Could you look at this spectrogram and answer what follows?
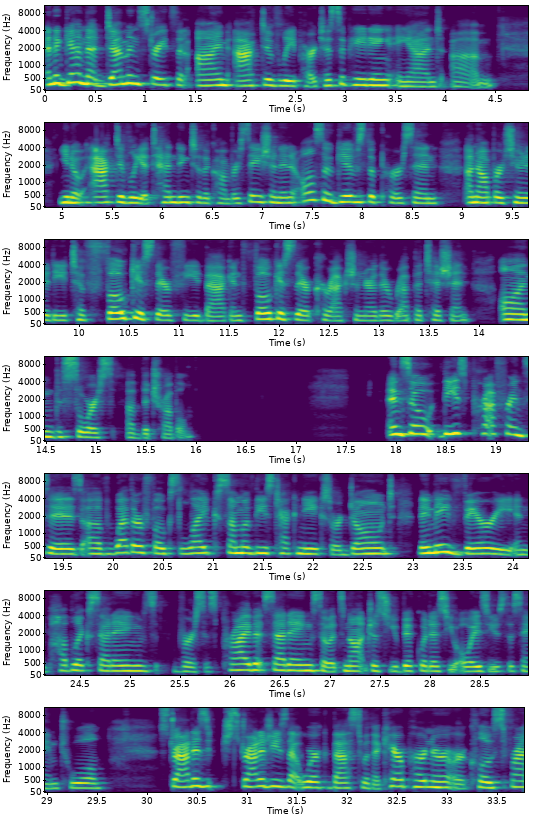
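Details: Adult woman presenter; Normal speech.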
